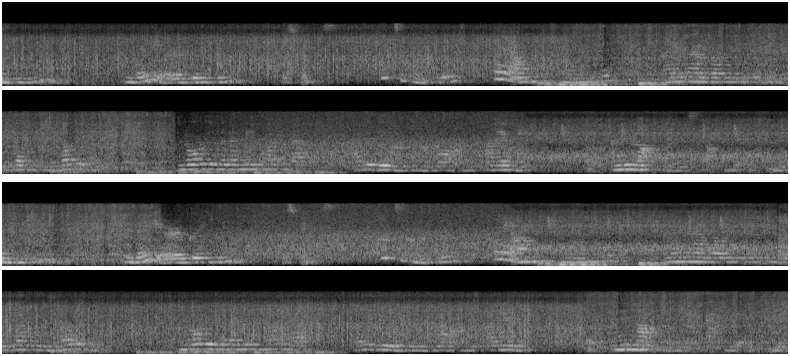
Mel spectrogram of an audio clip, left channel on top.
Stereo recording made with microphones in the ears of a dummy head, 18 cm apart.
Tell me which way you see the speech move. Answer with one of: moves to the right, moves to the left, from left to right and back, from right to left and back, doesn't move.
moves to the left.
